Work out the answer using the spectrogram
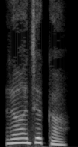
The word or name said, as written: ರಾಜಿಕೆ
